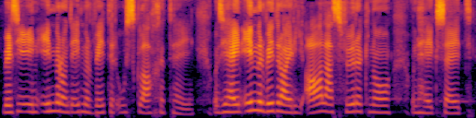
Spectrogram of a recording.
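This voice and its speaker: A man's voice: high voice, fairly even intonation, quick pace, smooth. A man with a Swiss German accent preaching a sermon, earnest and putting questions straight to his listeners.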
